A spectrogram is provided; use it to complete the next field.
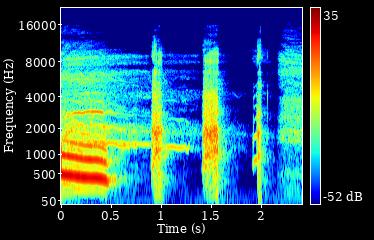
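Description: A loud, tonal howl slides downward and fades out, followed by three short, rough, breathy bursts spaced about half a second apart, with a faint hiss at the end.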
